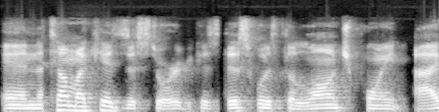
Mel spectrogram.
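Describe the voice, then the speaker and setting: A man speaks in a mid-Atlantic accent. His pitch sits fairly low. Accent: General American, mid-Atlantic. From Maryland, DC metro area. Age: 60s. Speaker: bodybuilder and fitness model. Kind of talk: casual interview chat. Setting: podcast recording. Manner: talkative.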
